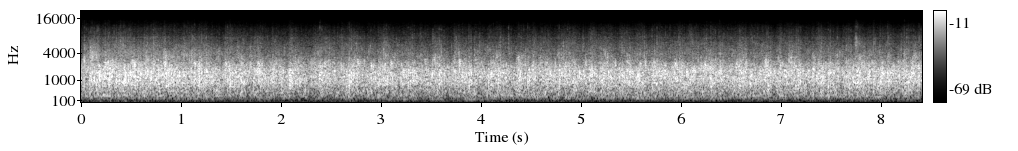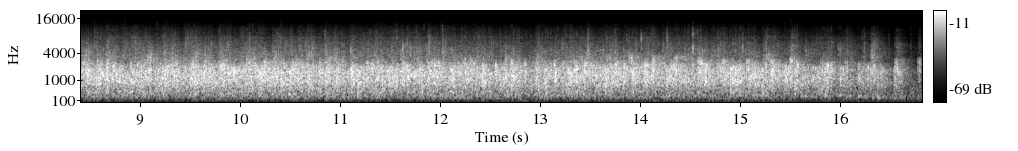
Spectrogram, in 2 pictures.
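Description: Audience applause, a dense steady clapping that begins abruptly and dies away near the end.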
